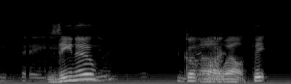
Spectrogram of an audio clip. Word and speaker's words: Zenou: I mean, it's anyone's guess, including mine, but I guess you can say Zenu. Zenu.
